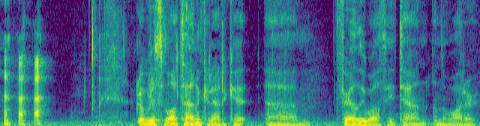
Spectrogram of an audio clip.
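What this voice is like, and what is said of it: Hoarse, husky low voice. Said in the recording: “lost my voice, so I don't generally sound like a musky lounge singer”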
